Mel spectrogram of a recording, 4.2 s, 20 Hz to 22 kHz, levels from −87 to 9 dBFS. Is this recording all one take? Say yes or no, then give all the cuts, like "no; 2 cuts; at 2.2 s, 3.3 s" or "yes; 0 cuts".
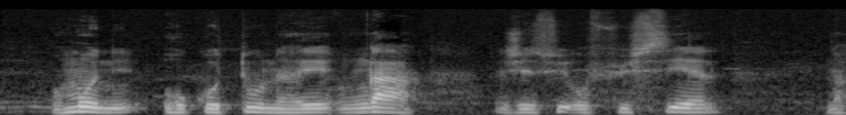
yes; 0 cuts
